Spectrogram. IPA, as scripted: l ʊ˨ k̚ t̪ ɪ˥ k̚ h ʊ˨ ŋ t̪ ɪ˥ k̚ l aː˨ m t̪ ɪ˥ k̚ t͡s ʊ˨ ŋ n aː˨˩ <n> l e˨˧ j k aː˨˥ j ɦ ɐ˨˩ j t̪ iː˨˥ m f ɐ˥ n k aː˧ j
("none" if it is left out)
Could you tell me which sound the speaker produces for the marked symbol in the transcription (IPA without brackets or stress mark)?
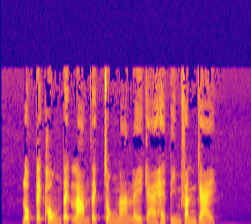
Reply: n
